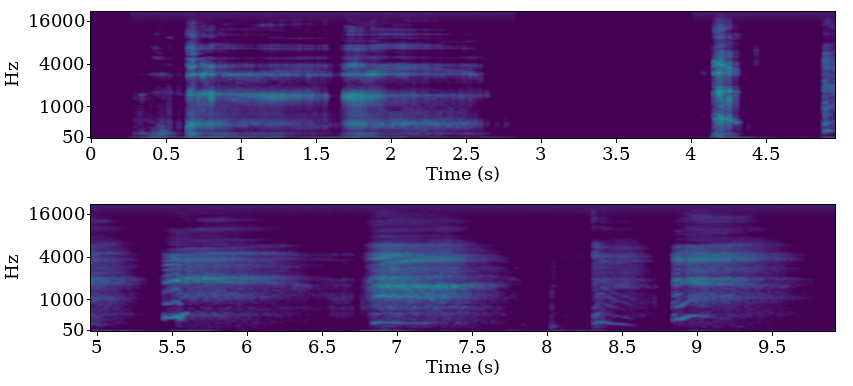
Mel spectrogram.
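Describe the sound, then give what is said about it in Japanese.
A long, loud burp after swallowing semen is followed after a pause by several shorter croaking burps and breathy exhales, with no talking. “あなたの欲望が私の中に入った証の精液ゲップ。”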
